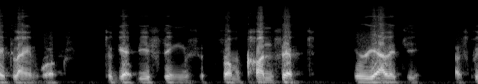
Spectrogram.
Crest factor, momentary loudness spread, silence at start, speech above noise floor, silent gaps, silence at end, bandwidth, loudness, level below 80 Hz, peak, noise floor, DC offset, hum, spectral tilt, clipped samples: 20 dB; 17 LU; 0 s; 32 dB; none; 0 s; 15.5 kHz; -19 LUFS; -48 dBFS; 0 dBFS; -51 dBFS; under 0.1%; none; -5 dB/octave; under 0.1%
